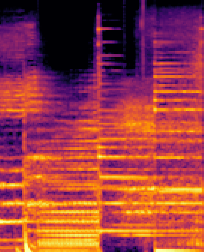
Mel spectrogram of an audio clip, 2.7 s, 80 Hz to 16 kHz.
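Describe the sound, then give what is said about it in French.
The Europe 1 radio station's hourly chime (carillon) marking midnight: an electronic jingle opening with a quick falling swoop over a deep, loud bass, then shifting into sustained bright, ringing tones with no one speaking. “Carillon d'Europe 1, il est minuit.”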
